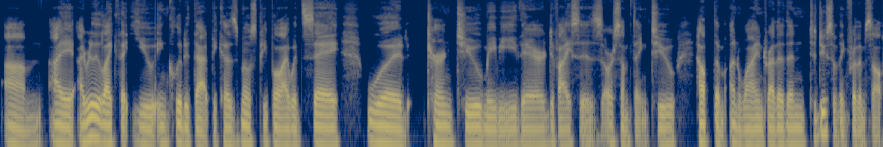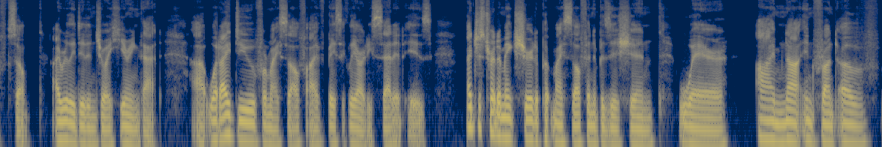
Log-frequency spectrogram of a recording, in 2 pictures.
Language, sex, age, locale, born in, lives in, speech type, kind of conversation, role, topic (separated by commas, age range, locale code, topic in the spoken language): English, male, 30-34, en-US, United States, United States, conversation, unstructured, none, How do you unwind and recharge after a busy workday?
